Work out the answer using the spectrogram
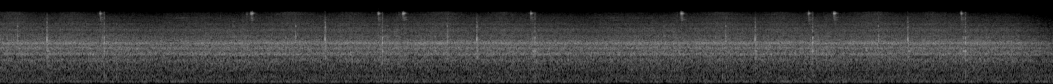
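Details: Western Digital 500GB external USB hard drive, clicking: steady high scraping hiss with scattered sharp ticks about every second while spinning; heads crashed onto the platters, drive had fallen over from standing.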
